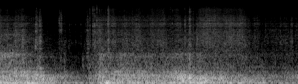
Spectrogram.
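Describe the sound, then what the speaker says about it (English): A storm batters a camper van in Ireland with a loud, continuous low roar of wind and rain against the vehicle, rising and falling in gusts and drumming steadily with no voices. "it's impossible to sleep as the storm is not subsiding"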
